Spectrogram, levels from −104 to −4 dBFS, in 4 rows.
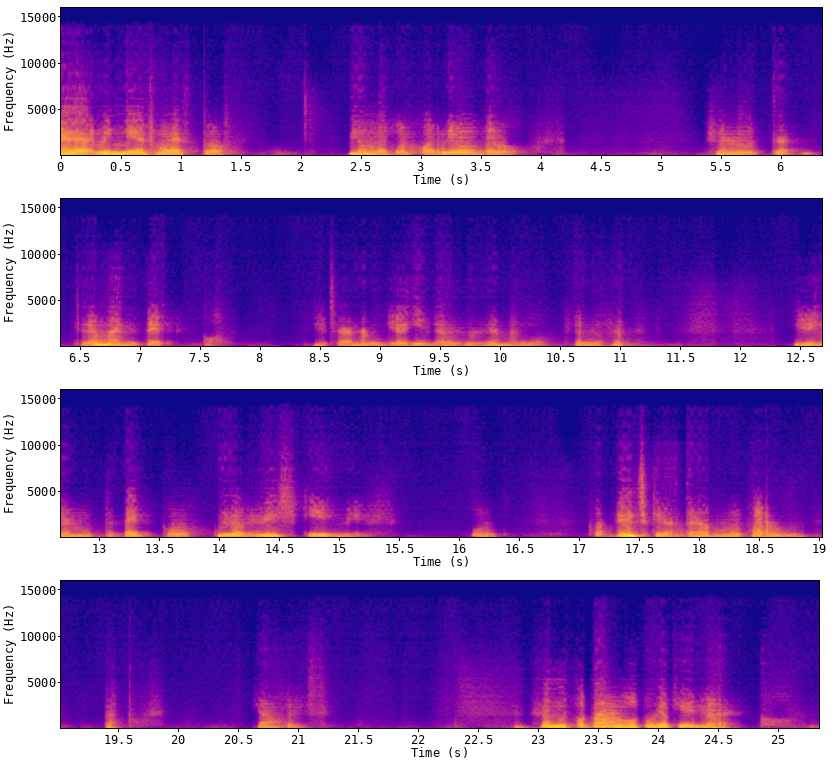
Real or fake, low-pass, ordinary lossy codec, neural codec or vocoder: fake; 14.4 kHz; none; codec, 44.1 kHz, 0.9 kbps, DAC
